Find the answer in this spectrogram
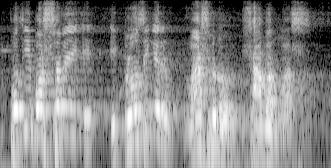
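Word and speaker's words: شعبان: এই ক্লোজিংয়ের মাস হলো শাবান মাস শাবান উচ্চারণ করতে পাঁচটা অক্ষরের সমন্বয় শিন আইন বা আলিফ নুন শাবান শিন দেয়া হলো সারফুন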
